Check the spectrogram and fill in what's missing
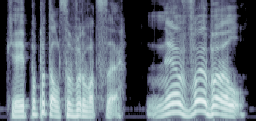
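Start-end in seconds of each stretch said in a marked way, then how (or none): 1.8-3.1 slow, strained, short of breath; running out of air. Acted. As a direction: squeeze it out, barely any air. Impaled man protests.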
